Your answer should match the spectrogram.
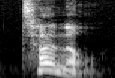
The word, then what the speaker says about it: tunnel: The word tunnel is still pronounced with the hard T sound.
